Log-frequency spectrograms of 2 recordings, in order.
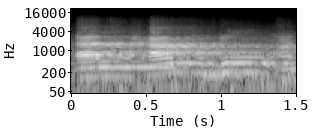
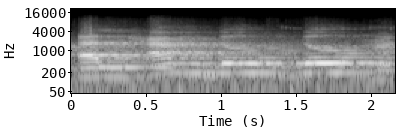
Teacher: Dal Melayu lidah jauh pada gigi maka akhirnya dengar keras sikit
